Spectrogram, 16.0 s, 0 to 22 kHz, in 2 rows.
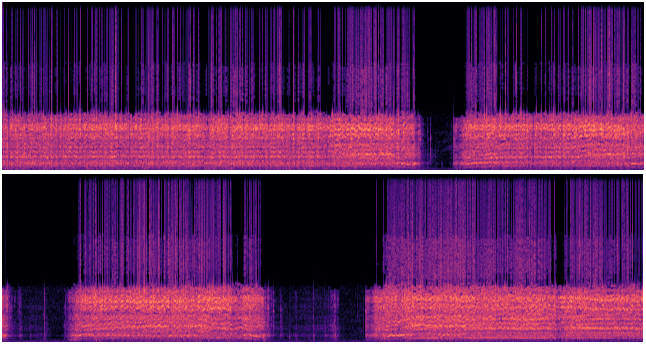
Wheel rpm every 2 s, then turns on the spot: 160, 160, 100, 130, 70, 100, 80, 160.
none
